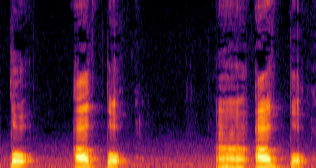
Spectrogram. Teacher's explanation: Hujung lidah sentuh belakang gigi kita yang atas. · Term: qalqalah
